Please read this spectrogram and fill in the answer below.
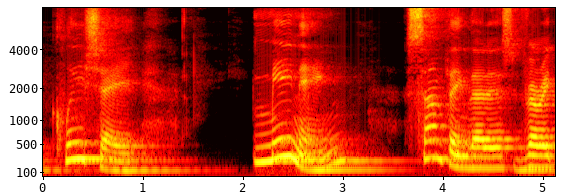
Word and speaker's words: cliché: Cliche. Long sound. Cliche. Cliche.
